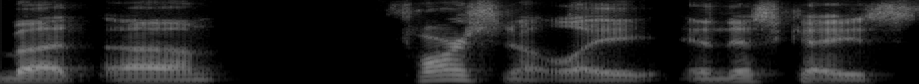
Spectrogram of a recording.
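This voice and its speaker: A man speaks in a very deep, low voice with a dark, mellow tone. The background is quiet. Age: 80s+. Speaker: retired band director, music educator. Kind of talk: interview.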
